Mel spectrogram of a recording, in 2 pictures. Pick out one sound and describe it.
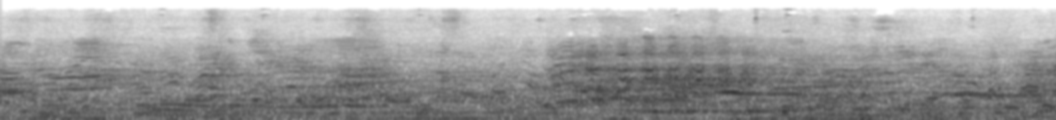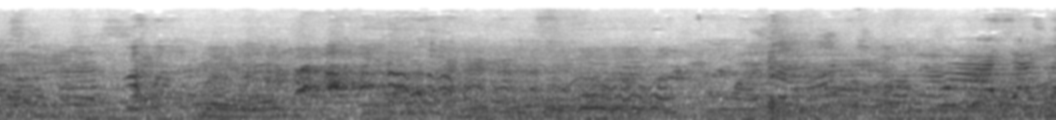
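A crowd of onlookers chatter and call out.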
